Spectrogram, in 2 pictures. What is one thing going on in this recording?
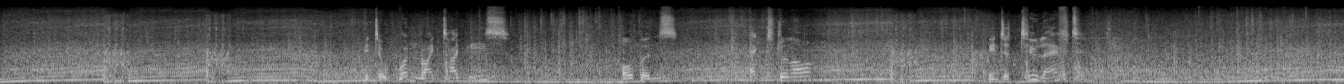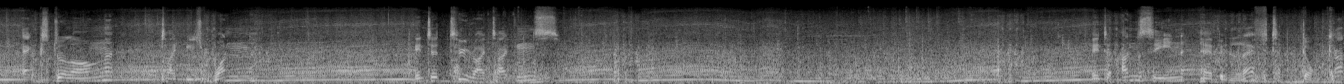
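A rally car engine revs hard, rising and falling as the gears change.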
